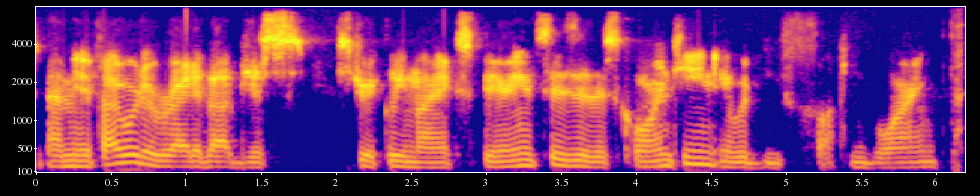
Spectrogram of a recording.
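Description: Against noticeable background noise, a man with a very deep, low voice speaks at a moderate pace in a monotone, flat delivery. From Houston area, Texas. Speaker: singer-songwriter. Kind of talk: casual interview chat.

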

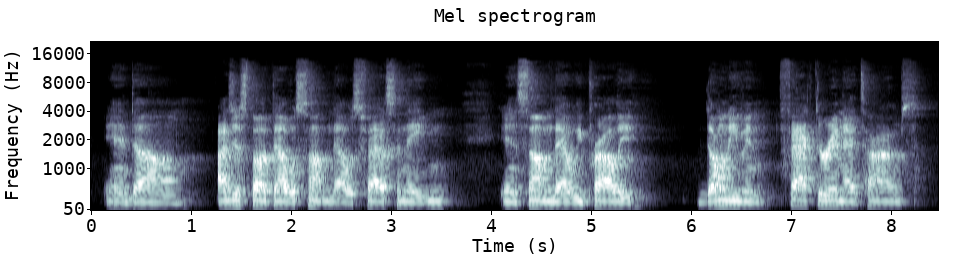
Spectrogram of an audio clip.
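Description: A man's relaxed, monotone delivery at a moderate pace, medium in pitch, with flat intonation and audible room echo. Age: 30s. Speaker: podcast host, military veteran. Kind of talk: casual solo monologue. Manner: relaxed, conversational with fillers.

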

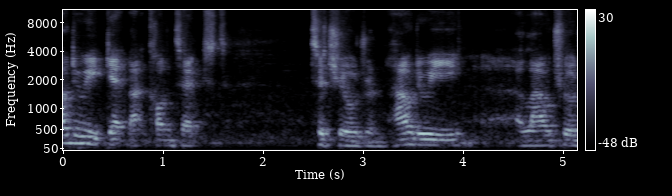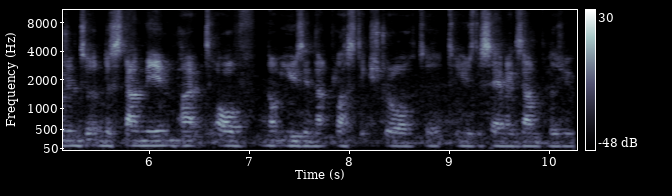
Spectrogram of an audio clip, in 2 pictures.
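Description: A man speaks at a moderate pace in a plain, everyday voice. His pitch is medium, with ordinary variation. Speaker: podcast host. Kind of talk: podcast interview.

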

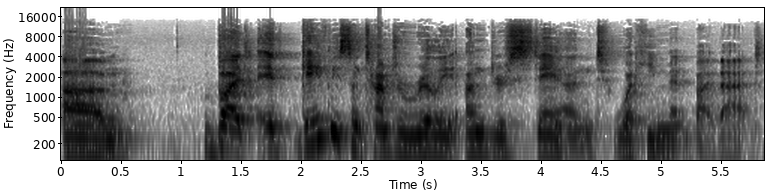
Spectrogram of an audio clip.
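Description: A man with lively intonation, fairly high pitch and vocal fry at a very slow pace. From Louisiana. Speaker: spirituals singer. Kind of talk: interview.

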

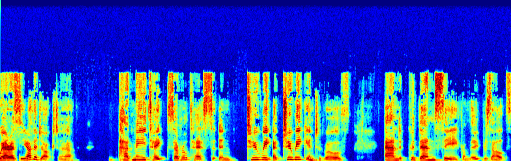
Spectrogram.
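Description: A woman's fairly high voice with a British accent, very slow pace, ordinary pitch variation, and a quiet background. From UK. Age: 50s. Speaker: teacher and coach. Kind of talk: casual interview chat.

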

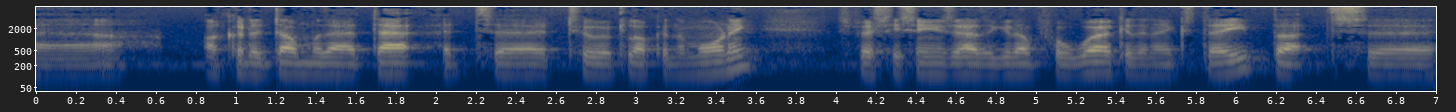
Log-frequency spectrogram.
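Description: A man with a plain, everyday voice speaks at a fairly quick pace and medium pitch. The background is quiet. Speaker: listener sending feedback. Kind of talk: recorded listener feedback message about gaming. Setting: pre-recorded audio message played into the show.

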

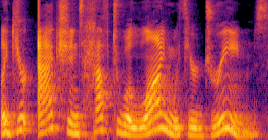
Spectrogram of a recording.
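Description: Lively intonation marks a woman's speech, delivered at a moderate pace. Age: 20s. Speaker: fitness and nutrition podcast host. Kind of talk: solo motivational monologue. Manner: emphatic.

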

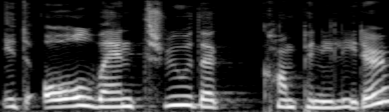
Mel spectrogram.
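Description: A woman speaks with a German accent in a fairly high pitch. Her pitch varies in an ordinary way. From Central European German-speaking country. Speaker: missionary. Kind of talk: interview testimony.

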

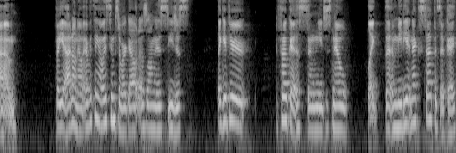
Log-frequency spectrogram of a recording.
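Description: This woman speaks at a fairly quick pace with a medium pitch, fairly even intonation, and long, frequent pauses. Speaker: university student. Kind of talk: casual mentoring conversation. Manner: halting.

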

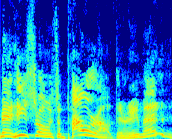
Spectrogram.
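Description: With an American accent, a man speaks in an extremely high pitch, his raised, projected voice making very wide pitch swings. Noticeable background noise is present. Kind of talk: sermon, preaching to a live congregation, with an altar call at the end. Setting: church with live congregation. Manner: warm, jokey, conversational asides to the congregation.

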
